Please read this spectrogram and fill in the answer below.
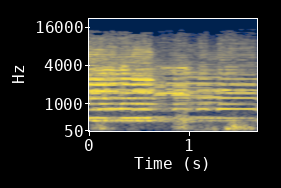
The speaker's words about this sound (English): Go ahead, honk to laugh. Give me a little song there.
